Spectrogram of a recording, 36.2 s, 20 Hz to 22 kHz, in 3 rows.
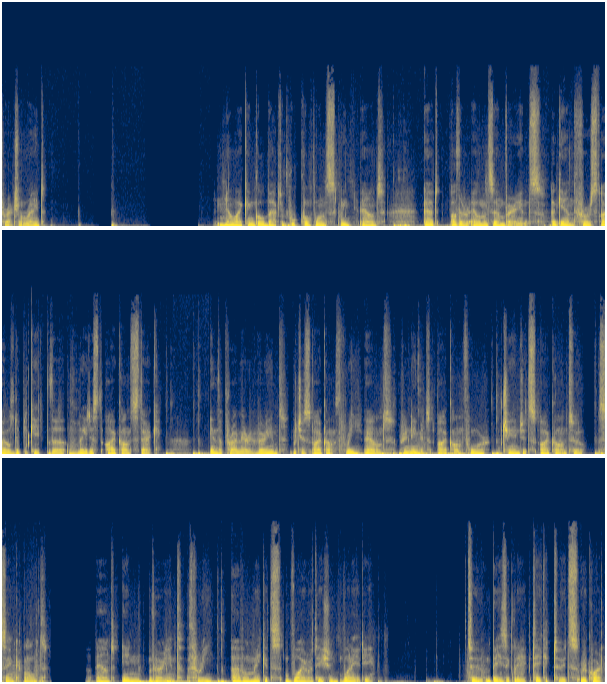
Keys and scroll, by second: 19.0 super+d, 20.0 typing, 20.3 Return, 24.6-26.4 typing, 32.3-33.3 typing, 33.4 Return.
